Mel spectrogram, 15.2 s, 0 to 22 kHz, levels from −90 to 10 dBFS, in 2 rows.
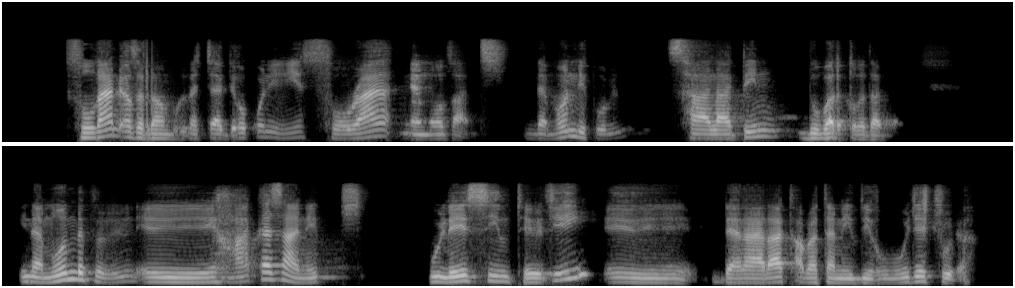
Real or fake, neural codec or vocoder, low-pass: fake; codec, 16 kHz, 0.5 kbps, X-Codec, HuBERT features, trained on balanced general audio; 7.2 kHz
